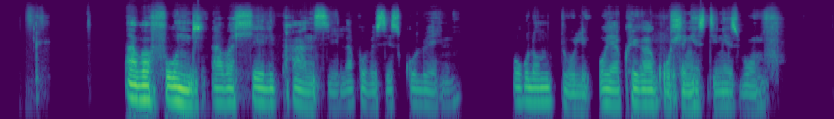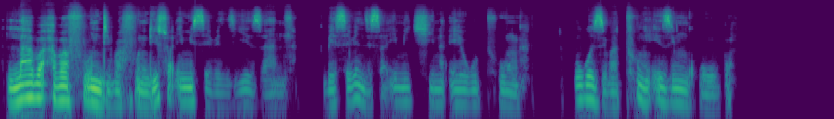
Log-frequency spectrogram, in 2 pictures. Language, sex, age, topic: North Ndebele, male, 36-49, education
